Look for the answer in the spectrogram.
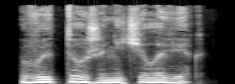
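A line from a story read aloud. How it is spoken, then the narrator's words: Resigned sigh. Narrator (Russian): обреченно вздохнул Сунзиюй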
